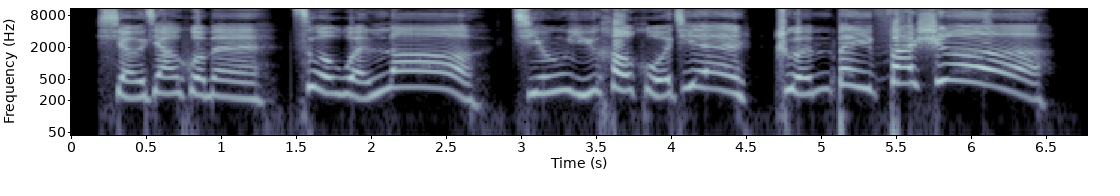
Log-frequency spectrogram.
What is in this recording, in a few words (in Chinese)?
成人奶奶; 鲸鱼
